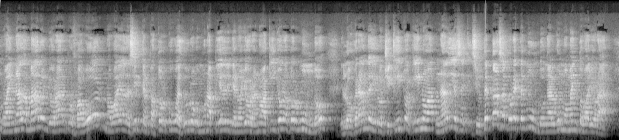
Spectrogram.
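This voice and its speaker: High-voiced preaching man in echoey room. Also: fairly bright tone. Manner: emphatic preaching, drawn-out stressed words. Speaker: pastor. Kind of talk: sermon. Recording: very echoey, from far off.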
